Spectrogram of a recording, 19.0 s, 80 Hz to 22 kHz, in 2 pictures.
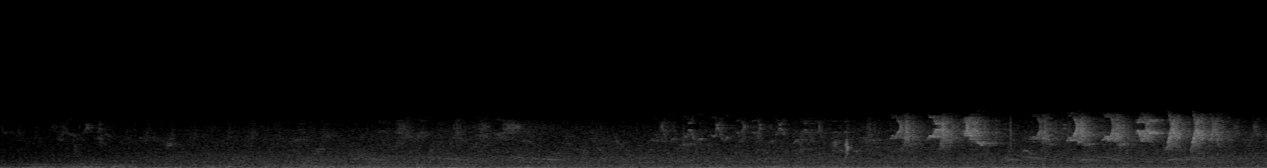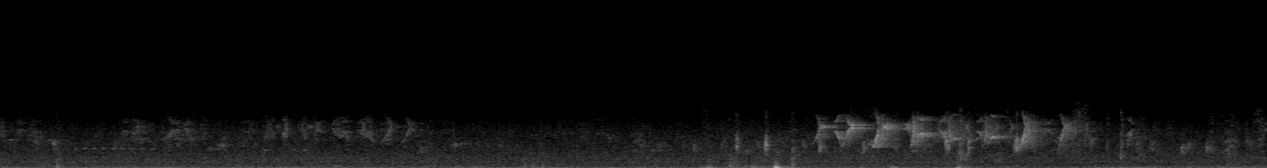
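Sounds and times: bird chirping: 0.0s - 19.0s.

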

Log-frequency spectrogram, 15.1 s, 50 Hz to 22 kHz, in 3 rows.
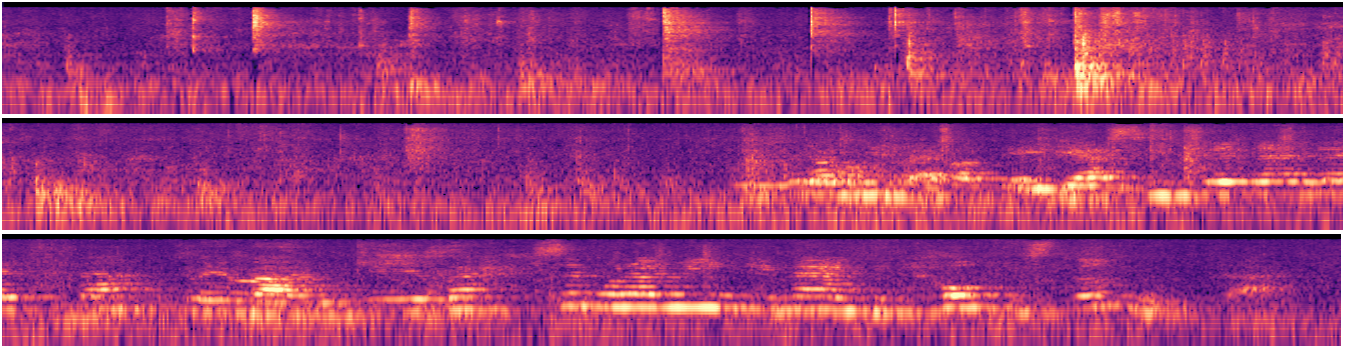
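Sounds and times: footsteps on wooden stage: 3.7s - 9.9s.

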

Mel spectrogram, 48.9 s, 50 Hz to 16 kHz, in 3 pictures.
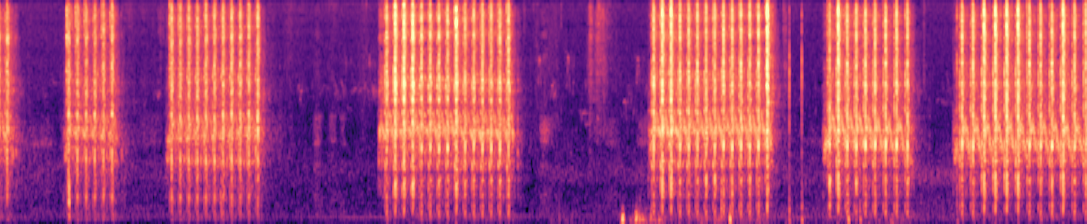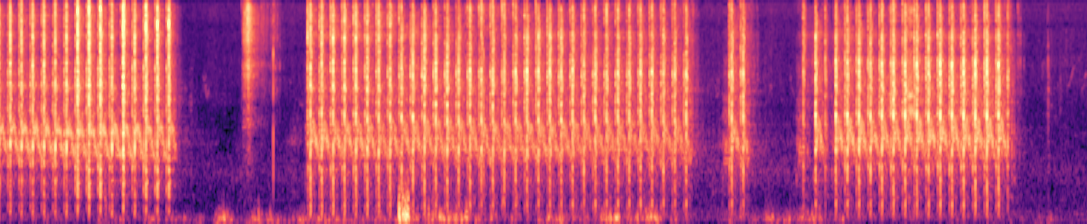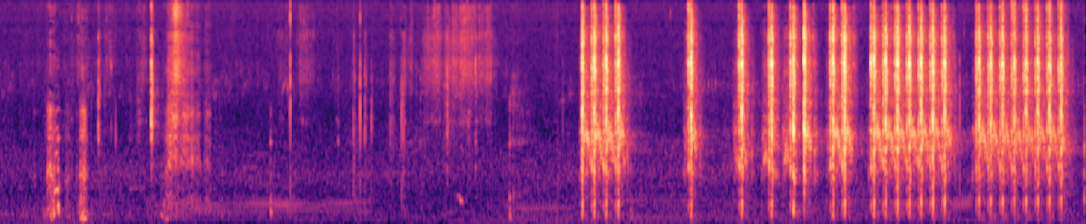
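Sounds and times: airsoft rifle automatic fire: 0.0s - 0.4s, 1.0s - 1.9s, 2.5s - 4.1s, 5.7s - 7.9s, 9.8s - 11.7s, 12.4s - 13.8s, 14.4s - 19.0s, 20.9s - 27.7s, 28.3s - 31.6s, 41.4s - 42.1s, 42.9s - 48.8s.

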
